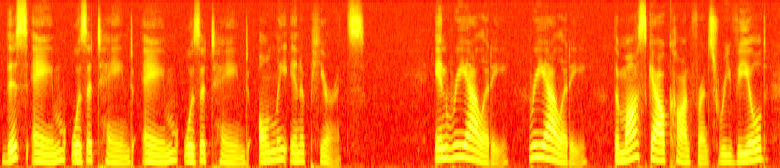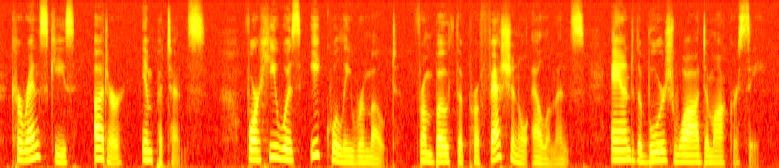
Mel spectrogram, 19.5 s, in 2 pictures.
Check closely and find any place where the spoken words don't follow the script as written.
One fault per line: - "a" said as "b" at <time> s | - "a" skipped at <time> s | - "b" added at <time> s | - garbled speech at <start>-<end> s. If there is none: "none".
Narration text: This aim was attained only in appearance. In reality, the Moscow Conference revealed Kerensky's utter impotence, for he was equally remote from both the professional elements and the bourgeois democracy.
- "aim was attained" added at 1.8 s
- "reality" added at 6.6 s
